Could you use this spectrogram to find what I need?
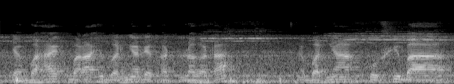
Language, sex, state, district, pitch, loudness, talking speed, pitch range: Hindi, male, Bihar, Gopalganj, 110 Hz, -18 LUFS, 120 wpm, 100-125 Hz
